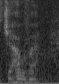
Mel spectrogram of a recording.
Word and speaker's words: Jehovah: characteristics by which god goes are yhvh sometimes pronounced with the vowels jehovah and elohim yhph is often translated as the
